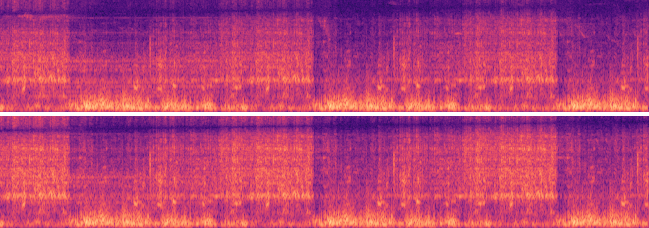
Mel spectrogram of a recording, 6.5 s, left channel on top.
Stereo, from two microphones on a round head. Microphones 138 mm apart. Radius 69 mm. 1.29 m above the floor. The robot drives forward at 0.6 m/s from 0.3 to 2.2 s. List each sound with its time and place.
0.0 s a lawn mower: 75° right (ahead or behind); by 6.5 s 60° right (ahead or behind)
